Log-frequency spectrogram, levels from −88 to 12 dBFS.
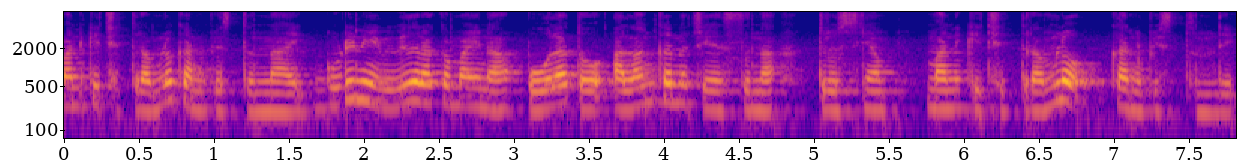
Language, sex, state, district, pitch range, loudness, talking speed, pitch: Telugu, female, Andhra Pradesh, Guntur, 205-260 Hz, -20 LUFS, 130 wpm, 215 Hz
